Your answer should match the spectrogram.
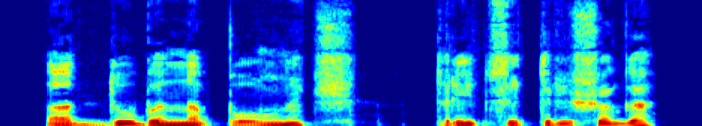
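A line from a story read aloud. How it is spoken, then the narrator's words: Whispering. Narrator (Russian): Он прошептал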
